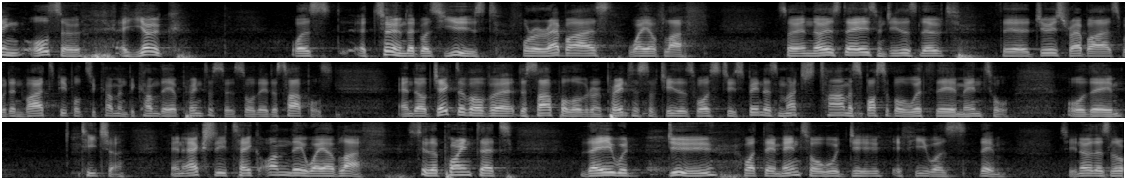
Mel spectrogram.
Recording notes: Messages here were recorded at Men’s Breakfasts hosted at RED POINT Church.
